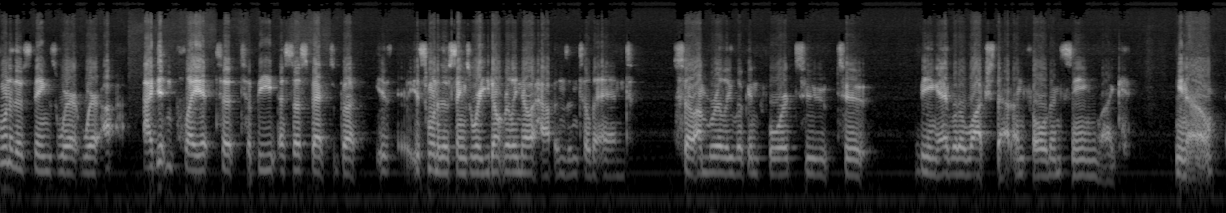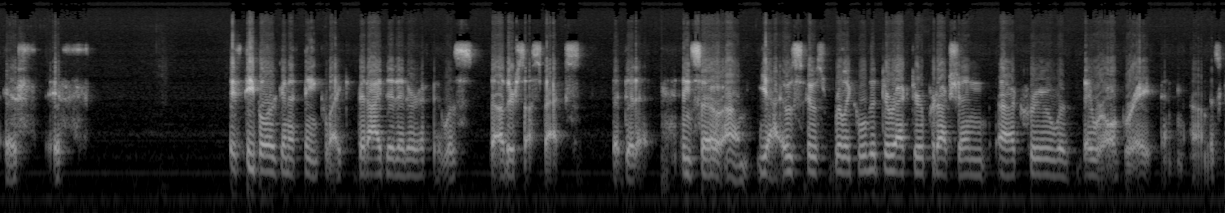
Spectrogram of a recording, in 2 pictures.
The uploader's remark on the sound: burnt the phone lines down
